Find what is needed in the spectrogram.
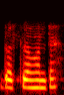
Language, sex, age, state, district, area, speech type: Odia, female, 18-30, Odisha, Nayagarh, rural, conversation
